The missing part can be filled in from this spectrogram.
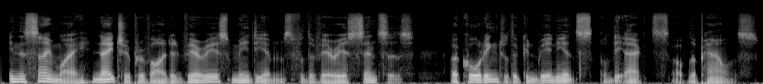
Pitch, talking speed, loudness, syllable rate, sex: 90 Hz, 175 wpm, -20 LUFS, 5.2 syllables/s, male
